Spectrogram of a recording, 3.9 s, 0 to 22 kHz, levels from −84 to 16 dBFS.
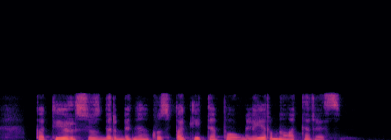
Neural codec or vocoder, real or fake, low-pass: codec, 44.1 kHz, 2.6 kbps, DAC; fake; 7.2 kHz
